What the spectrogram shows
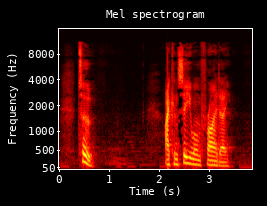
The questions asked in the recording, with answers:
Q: I can see you on Friday.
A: Can, positive.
